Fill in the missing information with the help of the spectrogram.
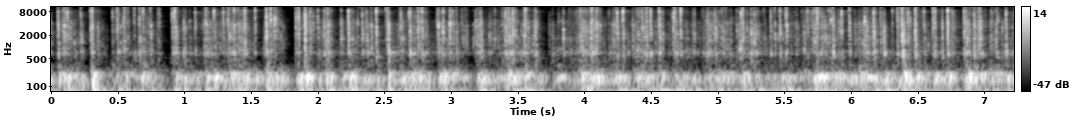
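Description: Long nails and fingertips type quickly on a black plastic desktop keyboard. The result is a continuous stream of bright, short plastic key clicks and clacks over a steady low hum.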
